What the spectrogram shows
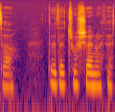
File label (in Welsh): "trwsio" Welsh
